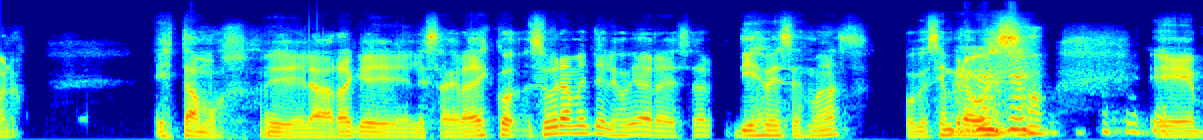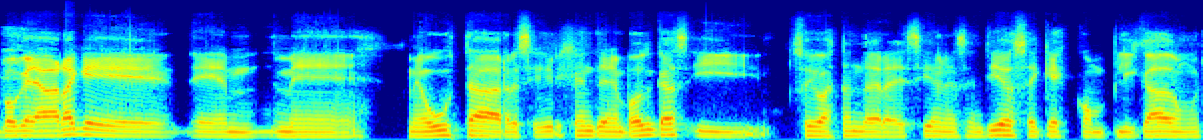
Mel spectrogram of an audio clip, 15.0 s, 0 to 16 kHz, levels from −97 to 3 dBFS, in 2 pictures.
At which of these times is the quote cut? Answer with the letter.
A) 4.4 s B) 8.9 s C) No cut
A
